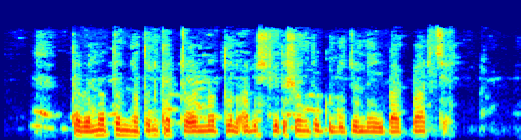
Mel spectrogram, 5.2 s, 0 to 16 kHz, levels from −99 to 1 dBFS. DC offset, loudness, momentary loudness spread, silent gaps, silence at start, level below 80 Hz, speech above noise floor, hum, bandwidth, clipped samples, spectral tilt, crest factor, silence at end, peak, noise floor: under 0.1%; -18 LUFS; 11 LU; none; 0.3 s; -64 dBFS; 36 dB; none; 7.8 kHz; under 0.1%; -4.5 dB/octave; 16 dB; 0.7 s; -2 dBFS; -54 dBFS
